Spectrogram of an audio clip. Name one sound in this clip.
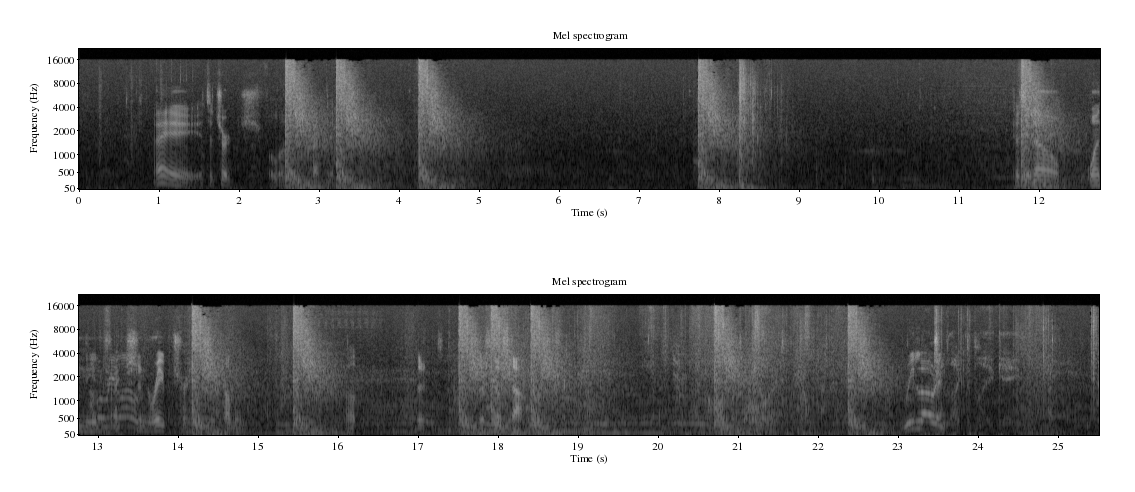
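Zombies snarl and shriek.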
